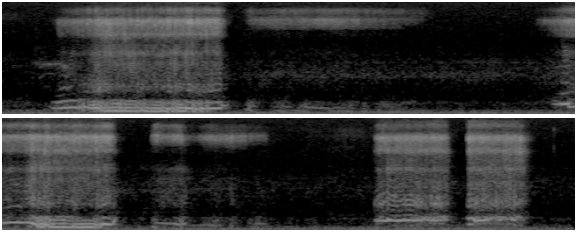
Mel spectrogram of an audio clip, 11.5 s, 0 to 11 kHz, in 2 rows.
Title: 1 min of snoring Rooster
